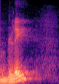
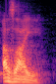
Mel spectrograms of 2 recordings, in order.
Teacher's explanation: Alors, sur cette île, ils ont une particularité phonétique, c'est que ce qui correspond à E sur la côte se prononce aïe sur l'île de Groix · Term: diphtongue typique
